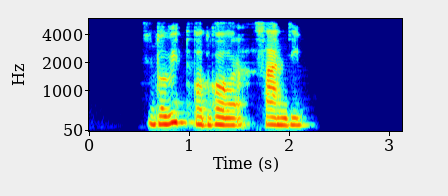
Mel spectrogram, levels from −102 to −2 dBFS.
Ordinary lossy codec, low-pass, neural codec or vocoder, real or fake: none; 5.4 kHz; codec, 16 kHz, 4 kbps, FunCodec, trained on LibriTTS, 50 frames a second; fake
